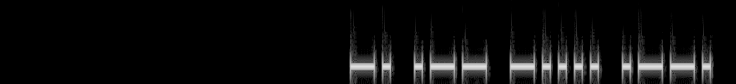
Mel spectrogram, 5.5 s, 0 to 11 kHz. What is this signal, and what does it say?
Morse code, heard as a keyed tone, about 21 wpm, 700 Hz. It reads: NW6P
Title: USA Call Signs - 4 Characters - Repeated 3x - 20wpm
